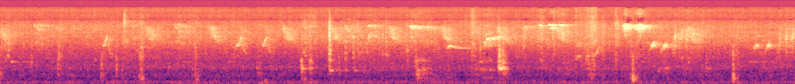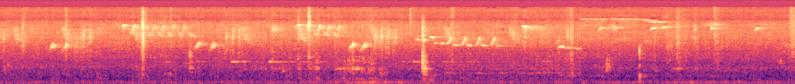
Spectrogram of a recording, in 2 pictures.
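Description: Faint birdsong: many short, high chirps and calls from several birds, with a few light knocks and taps scattered through.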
